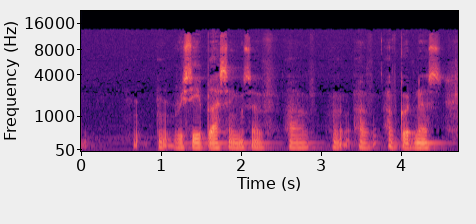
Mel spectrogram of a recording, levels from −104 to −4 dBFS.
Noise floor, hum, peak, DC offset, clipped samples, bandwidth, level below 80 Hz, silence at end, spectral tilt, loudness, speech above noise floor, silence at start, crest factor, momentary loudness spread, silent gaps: -58 dBFS; none; -12 dBFS; under 0.1%; under 0.1%; 13.5 kHz; -62 dBFS; 0 s; -3 dB/octave; -31 LUFS; 26 dB; 0 s; 22 dB; 17 LU; none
